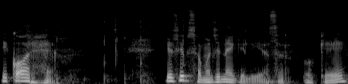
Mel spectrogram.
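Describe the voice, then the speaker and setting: A man's voice: fairly low pitch, a little slow, slightly rough, no room sound. Young guy teaching english, voice bounces up and down a lot, dry close mic. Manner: animated, acts out students' questions and answers himself. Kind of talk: exam-prep English lesson.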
